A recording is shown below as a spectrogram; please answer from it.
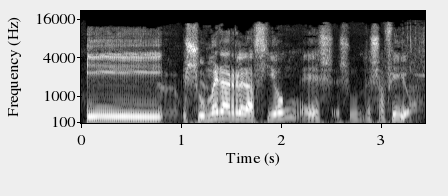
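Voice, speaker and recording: A man's voice: on the high side, big pitch swings, unhurried, a little mellow. A man from giving interview answers as a conservation expert. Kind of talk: interview talk.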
